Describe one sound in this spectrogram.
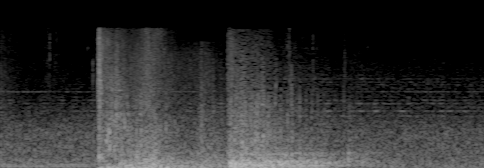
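A heavy thud of a landing rumbles briefly.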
